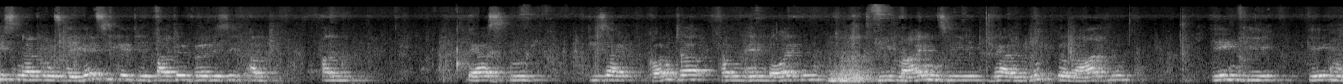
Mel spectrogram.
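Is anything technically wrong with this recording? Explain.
Yes. Gain pumping runs through the whole clip. The input gain is likely set well above what the microphone needs, so a fast limiter or compressor keeps clamping down whenever a loud sound arrives and lets go once it passes. The gain swings by roughly 5 dB. Loud and quiet passages sit closer together than they should, leaving the sound flattened and squashed.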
